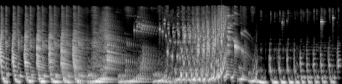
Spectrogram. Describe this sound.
glitch grains midbass 2
circuit-bent, midbass, riddim, glitch, sfx, circuits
